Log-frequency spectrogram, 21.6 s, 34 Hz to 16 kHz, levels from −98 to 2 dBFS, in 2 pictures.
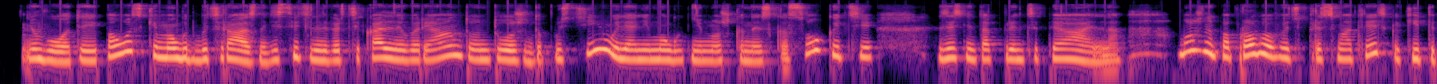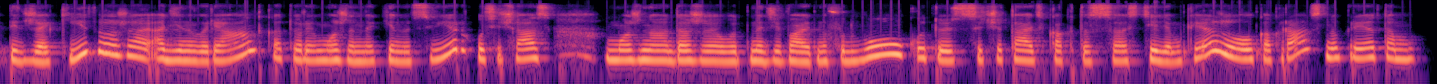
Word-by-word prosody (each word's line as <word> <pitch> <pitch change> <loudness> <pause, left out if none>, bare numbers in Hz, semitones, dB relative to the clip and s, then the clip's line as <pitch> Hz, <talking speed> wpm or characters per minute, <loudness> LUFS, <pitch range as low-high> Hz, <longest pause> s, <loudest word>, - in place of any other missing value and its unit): Вот. 200 -5 +1
И 195 0 +2
полоски 310 - +1
могут 235 -3 +4
быть 220 +2 -1
разные. 190 -6 +1
Действительно, 210 0 -1
вертикальный 215 +3 +1
вариант, 230 +7 0
он 210 -1 +1
тоже 200 -3 +1
допустим, 215 - +2
или 230 - +5
они 210 -1 +2
могут 205 -1 0
немножко 195 0 -3
наискосок 285 - -1
идти. 255 -1 -2 0.5
Здесь 235 +2 +1
не 225 - 0
так 215 0 -4
принципиально. 210 - -2 0.4
Можно 365 +1 +3
попробовать 255 -3 +3
присмотреть 220 +8 -1
какие-то 220 -7 -3
пиджаки. 185 - 0
Тоже 320 -6 +1 0.2
1 200 -2 +1
вариант, 215 - -1
который 215 - -3
можно 200 0 -1
накинуть 185 0 -3
сверху. 280 - -1
Сейчас 230 +1 -1 0.4
можно 205 -1 +1
даже 195 -1 +1
вот 185 0 -2
надевать 185 -1 0
на 185 - -2
футболку. 240 +8 +2
То 215 -4 -1
есть 190 0 +1
сочетать 200 -1 -2
как-то 190 -1 -6
со 185 +1 0
стилем 185 -1 0
casual 245 - +3
как 205 -1 -4
раз, 390 - -2
но 235 -1 +1
при 235 -1 -1
этом 230 -2 -2
210 Hz, 150 wpm, -24 LUFS, 195-240 Hz, 0.5 s, или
